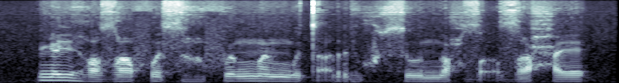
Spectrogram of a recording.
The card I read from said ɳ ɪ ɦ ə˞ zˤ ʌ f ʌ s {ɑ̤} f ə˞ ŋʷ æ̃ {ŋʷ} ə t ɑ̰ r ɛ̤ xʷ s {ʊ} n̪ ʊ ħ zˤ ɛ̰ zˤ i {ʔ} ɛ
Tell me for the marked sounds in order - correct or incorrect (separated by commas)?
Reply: correct, correct, correct, incorrect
